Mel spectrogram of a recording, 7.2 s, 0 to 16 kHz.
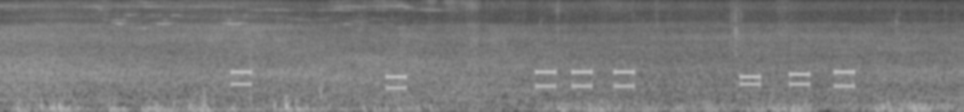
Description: DTMF, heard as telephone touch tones, dialled by hand, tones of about 150 ms, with the noise of a residential street. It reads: 9 1 666 786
